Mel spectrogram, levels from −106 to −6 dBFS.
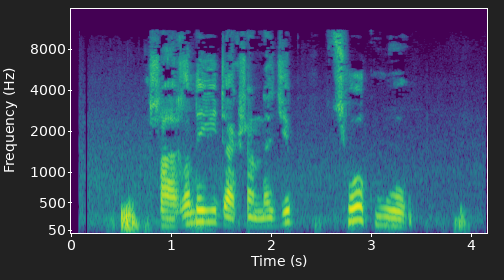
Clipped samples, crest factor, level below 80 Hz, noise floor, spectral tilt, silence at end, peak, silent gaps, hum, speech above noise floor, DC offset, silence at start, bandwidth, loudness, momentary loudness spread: under 0.1%; 18 dB; -48 dBFS; -40 dBFS; -5 dB/octave; 0.2 s; -4 dBFS; none; none; 21 dB; under 0.1%; 0.5 s; 11.5 kHz; -21 LUFS; 12 LU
